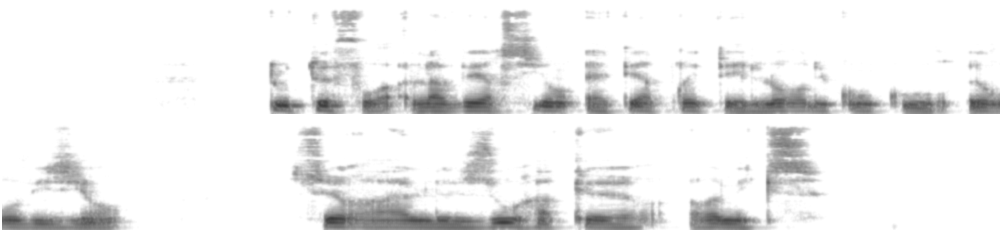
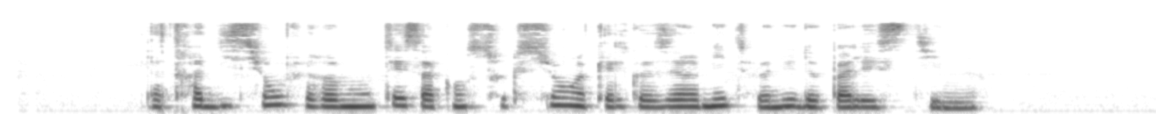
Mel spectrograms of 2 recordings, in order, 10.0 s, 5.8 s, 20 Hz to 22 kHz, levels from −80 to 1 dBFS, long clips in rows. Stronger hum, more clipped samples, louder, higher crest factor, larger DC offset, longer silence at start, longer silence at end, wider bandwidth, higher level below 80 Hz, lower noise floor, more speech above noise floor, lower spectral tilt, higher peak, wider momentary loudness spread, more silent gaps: neither; neither; about the same, -29 LUFS vs -31 LUFS; about the same, 18 dB vs 16 dB; neither; first, 1.35 s vs 0.7 s; about the same, 0.9 s vs 0.9 s; first, 16.5 kHz vs 11.5 kHz; first, -62 dBFS vs -76 dBFS; first, -81 dBFS vs -71 dBFS; first, 53 dB vs 41 dB; about the same, -5 dB/octave vs -5 dB/octave; about the same, -12 dBFS vs -14 dBFS; about the same, 8 LU vs 9 LU; first, 6.35-6.41 s vs none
